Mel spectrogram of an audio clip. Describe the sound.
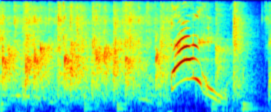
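A crowd applauds in a steady, dense clatter of clapping, and partway through a loud voice lets out a sweeping whoop that rises and falls over the noise.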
